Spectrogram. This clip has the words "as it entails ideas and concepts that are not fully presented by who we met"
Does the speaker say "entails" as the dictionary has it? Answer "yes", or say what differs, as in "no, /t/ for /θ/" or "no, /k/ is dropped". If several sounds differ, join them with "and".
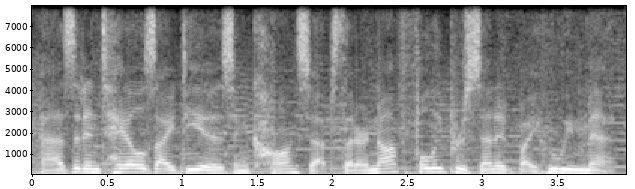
yes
